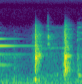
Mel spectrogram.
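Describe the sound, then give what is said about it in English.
A die rolled during a tabletop role-playing game clatters onto a plate, giving two sharp, bright clicks with a short metallic ring after each, followed by a few lighter taps as it settles. No one speaks. “I love how it rings when it hits the plate.”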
